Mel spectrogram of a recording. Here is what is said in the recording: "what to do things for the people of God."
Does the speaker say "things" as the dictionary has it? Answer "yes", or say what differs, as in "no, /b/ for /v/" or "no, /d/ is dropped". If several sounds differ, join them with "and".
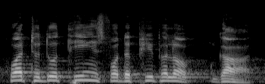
no, /t/ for /θ/ and /s/ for /z/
